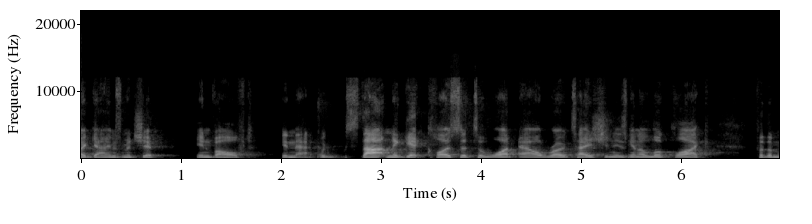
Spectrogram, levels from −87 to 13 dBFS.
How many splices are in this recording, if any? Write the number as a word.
two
